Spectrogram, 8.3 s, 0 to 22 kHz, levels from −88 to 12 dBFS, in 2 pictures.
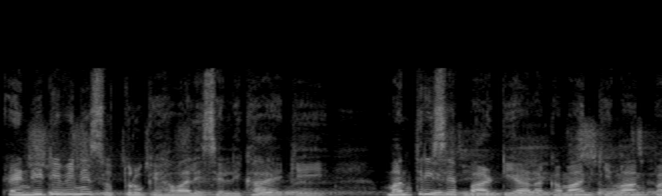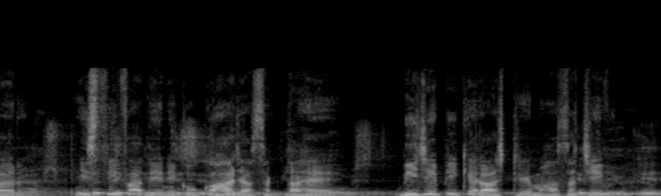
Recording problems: voice in the background; loud; throughout; 7 dB below the speech

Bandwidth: 14.5 kHz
